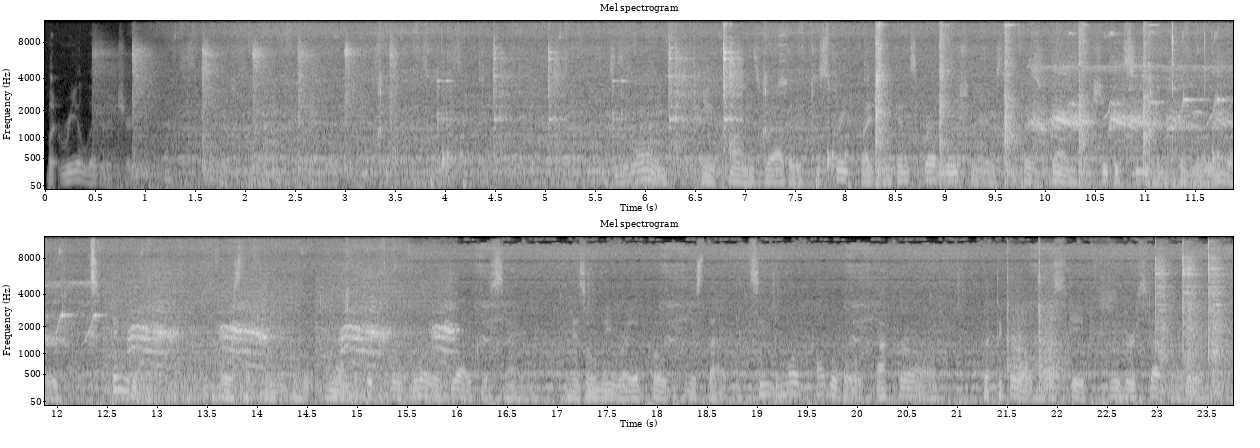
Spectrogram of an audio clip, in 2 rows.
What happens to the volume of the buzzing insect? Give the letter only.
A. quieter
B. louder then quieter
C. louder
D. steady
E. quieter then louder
D.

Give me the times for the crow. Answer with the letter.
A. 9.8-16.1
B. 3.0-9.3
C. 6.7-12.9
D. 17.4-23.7
A.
